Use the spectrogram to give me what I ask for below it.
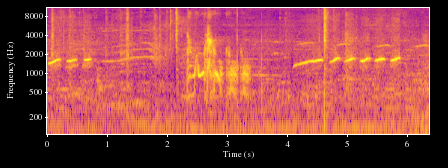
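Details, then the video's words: Pink-necked green pigeon: short repeated whistles at the start, a noisy burst of chatter in the middle, then a rising whistle followed by a fast run of five or six clipped whistled notes. "suara punai daun"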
